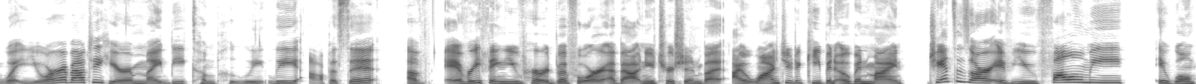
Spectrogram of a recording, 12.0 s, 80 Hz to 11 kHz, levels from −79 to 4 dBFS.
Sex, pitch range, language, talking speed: female, 210-270 Hz, English, 165 wpm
